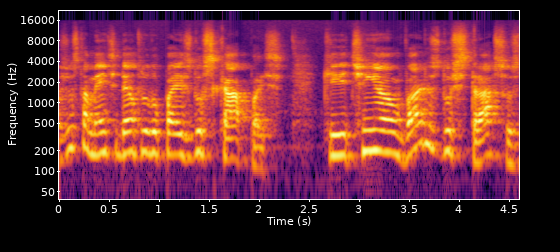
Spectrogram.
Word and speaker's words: Kappa: Diz ele que viveu por um tempo no país dos Kappas, que são criaturas da mitologia japonesa. Os Kappas, que na pronúncia exata seria algo como capaz, eles são um tipo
